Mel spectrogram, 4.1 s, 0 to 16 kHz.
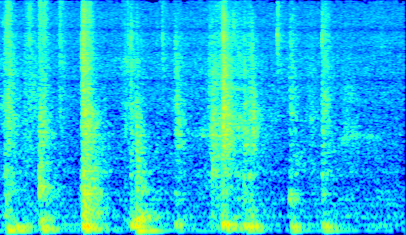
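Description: A dog's paws stepping and shifting on an inflatable K9FITbone balance board and spiky half-ball balance pods: a run of irregular dull thumps and knocks, about eight in four seconds.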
